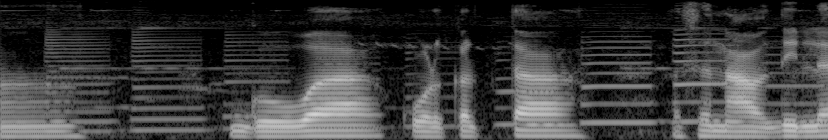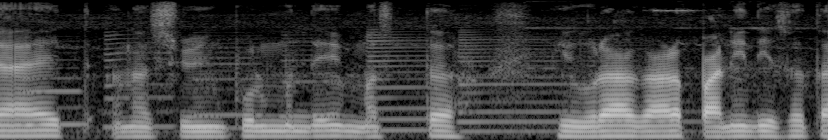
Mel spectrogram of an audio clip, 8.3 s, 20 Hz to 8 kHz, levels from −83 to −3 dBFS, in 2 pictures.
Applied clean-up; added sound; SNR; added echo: none; Wind instrument, woodwind instrument; 17 dB; none.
